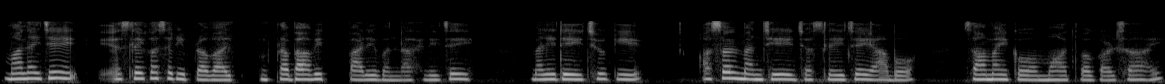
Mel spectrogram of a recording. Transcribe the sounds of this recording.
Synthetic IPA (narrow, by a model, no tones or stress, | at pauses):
mʌlajt͡sʌĩ | ḛslekʌsʌɾipʌ | prʌbʱabit̪̚paɾjobʱʌnd̪akʰeɾit͡sʌĩ | mʌled̪ekʰit͡sʰuki | ʌsʌlmant͡sʰed͡zʌslet͡saĩʌbʌ | sʌmʌjkomʌɦʌt̪wʌɡʌrt͡sʰʌɦʌj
